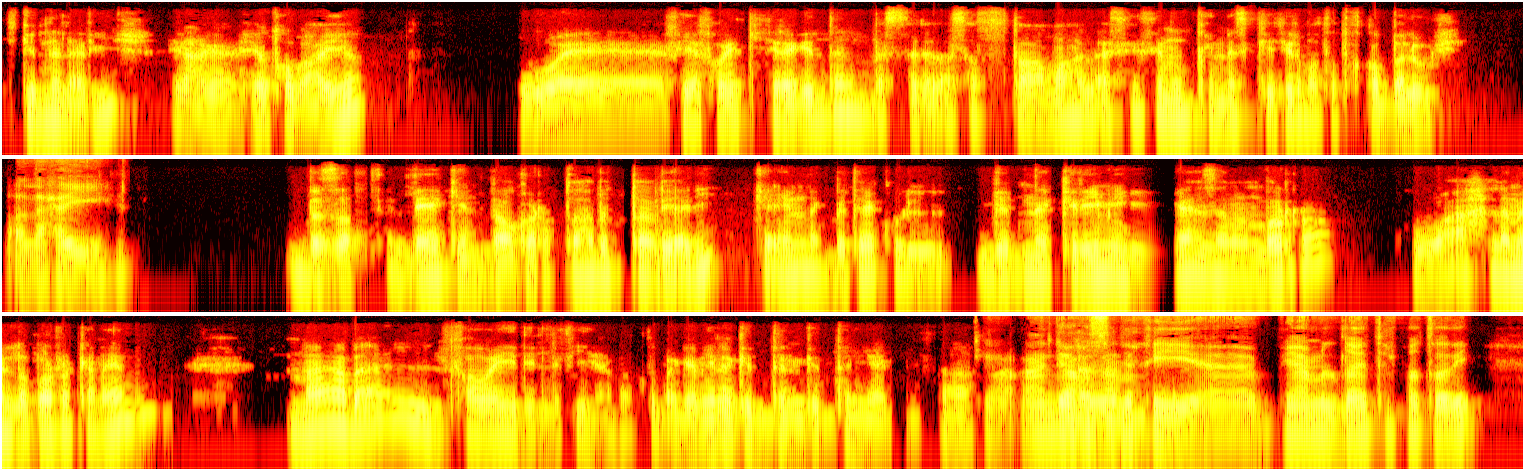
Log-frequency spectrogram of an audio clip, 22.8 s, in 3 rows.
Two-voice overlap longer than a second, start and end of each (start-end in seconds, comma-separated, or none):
none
